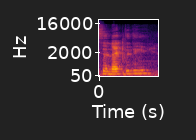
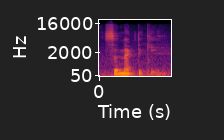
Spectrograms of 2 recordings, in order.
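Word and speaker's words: synecdoche: it's not that good it's Schenectady synec the key why did you why do I say it wrong I don't know because that's how it looks but it's giving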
